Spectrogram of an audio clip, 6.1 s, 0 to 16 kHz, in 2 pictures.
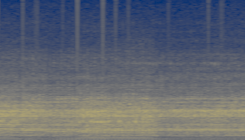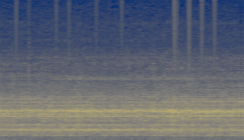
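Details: Triumph Sports Cub single-cylinder on a road run after a thorough fuel-tank clean-out of fine rust and a protruded-electrode plug fitted: steady even beat, no stumbles or cut-outs; owner notes slight hesitation at 1/2–3/4 throttle, suspects crud on carb needle.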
